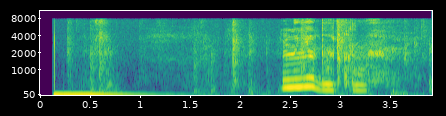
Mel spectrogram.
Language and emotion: Russian, sad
